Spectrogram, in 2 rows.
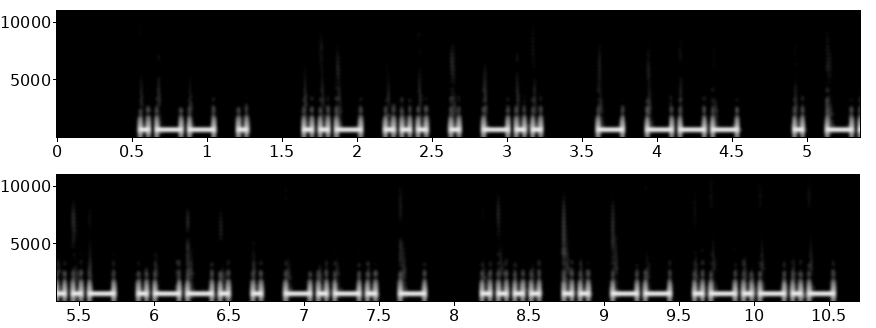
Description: Morse code, heard as a keyed tone, about 22 wpm, 700 Hz. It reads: WE USED TO EXPECT HIM.
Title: Sentences from Top 1100 Words 22wpm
